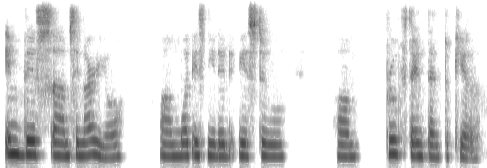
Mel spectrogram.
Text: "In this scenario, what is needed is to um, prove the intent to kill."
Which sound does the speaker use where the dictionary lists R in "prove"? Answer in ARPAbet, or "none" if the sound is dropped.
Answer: R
